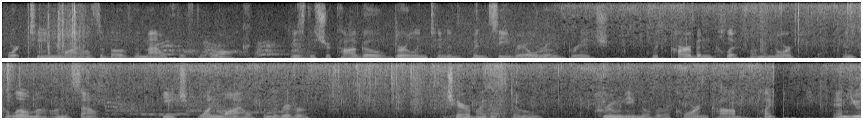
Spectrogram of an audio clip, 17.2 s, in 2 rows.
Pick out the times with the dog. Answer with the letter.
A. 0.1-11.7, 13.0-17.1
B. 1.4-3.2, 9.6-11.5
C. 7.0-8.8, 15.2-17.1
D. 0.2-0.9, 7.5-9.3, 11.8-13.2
B.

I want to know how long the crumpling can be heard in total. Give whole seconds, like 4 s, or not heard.
4 s.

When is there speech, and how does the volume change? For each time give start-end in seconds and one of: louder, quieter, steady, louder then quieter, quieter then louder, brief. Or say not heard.
0.1-11.7 steady
13.0-17.1 louder then quieter.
